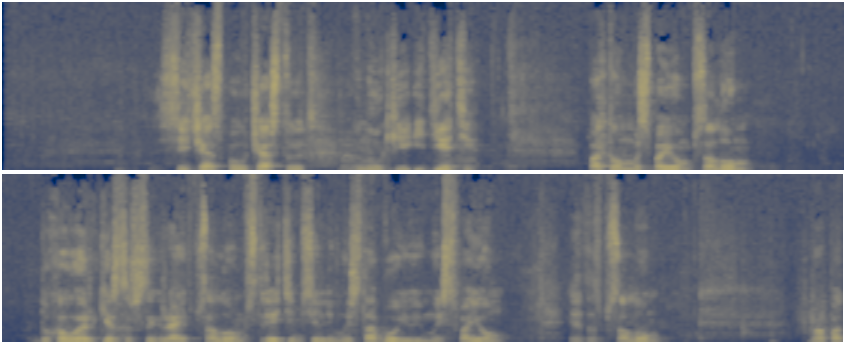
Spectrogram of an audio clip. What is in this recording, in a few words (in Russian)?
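Объявление; Похороны Я.Г. Скорнякова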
